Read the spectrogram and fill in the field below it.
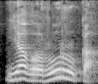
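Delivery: ইয়াগরুরকা slowly, both র heavy. Shown as a demonstration. Teacher slowly showing ইয়াগরুরকা with heavy র sounds. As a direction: drawl ইয়াগরুরকা with thick র sounds. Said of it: "মোটা আওয়াজে পড়তে হবে".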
